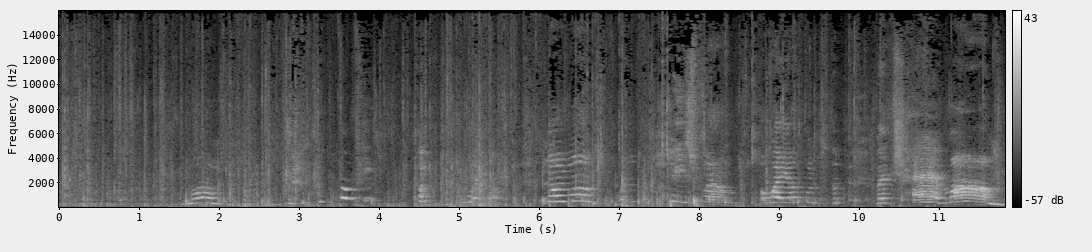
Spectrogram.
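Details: Russian Toy puppies at play indoors give a string of high, bending squeals and yips, clustering thickly in the second half, while people talk and a child's voice is heard over shuffling noise.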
